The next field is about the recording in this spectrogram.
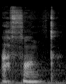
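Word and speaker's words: afanc: I and but that that thing is spelled a f a an C basically the same um did I say it's Welsh it's Welsh like a funk um so I I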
